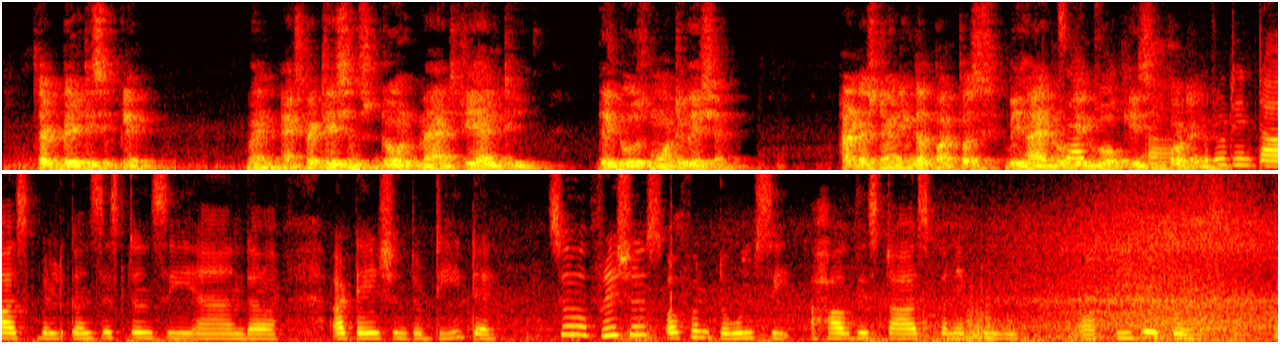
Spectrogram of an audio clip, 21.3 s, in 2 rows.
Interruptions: present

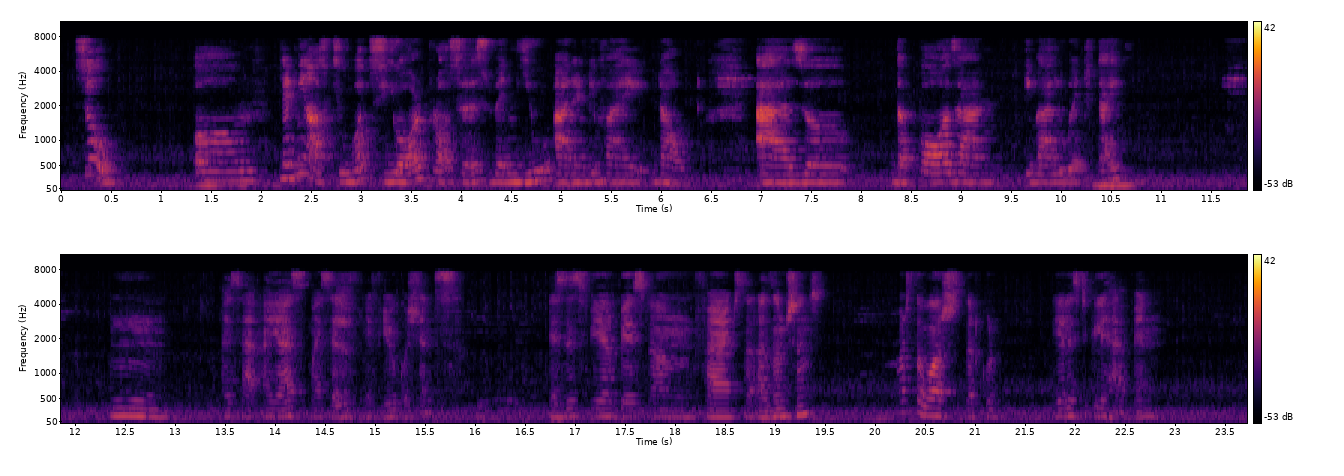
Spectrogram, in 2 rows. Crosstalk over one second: none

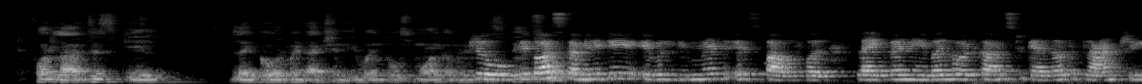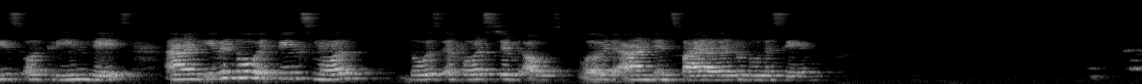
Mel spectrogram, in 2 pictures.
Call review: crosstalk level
present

